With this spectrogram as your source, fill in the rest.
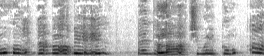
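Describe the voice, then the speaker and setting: A cartoonish character voice speaks at an extremely high pitch and a very slow pace. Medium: puppet.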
